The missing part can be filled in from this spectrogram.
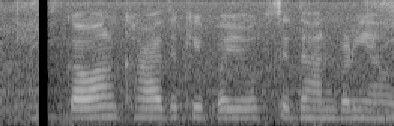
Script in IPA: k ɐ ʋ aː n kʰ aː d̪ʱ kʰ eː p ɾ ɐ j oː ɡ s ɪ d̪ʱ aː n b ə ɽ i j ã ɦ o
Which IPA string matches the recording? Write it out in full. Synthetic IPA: k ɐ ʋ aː n kʰ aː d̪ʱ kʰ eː p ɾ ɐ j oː ɡ s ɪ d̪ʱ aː n b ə ɽ i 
